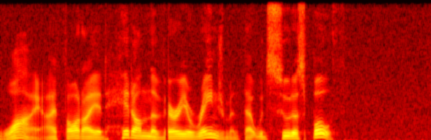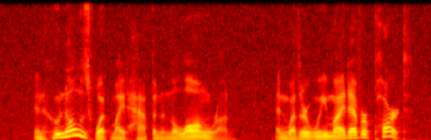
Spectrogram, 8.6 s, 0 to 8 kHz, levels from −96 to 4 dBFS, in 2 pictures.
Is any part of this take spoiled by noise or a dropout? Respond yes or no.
yes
